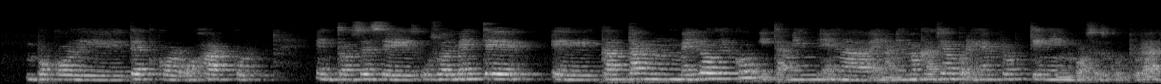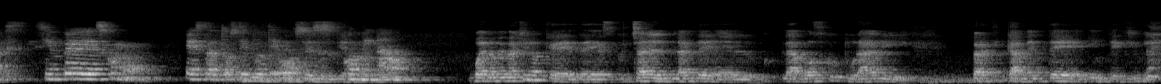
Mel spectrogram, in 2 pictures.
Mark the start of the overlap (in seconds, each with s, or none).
14.0 s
